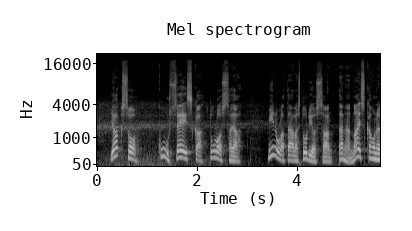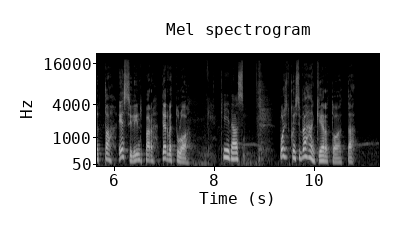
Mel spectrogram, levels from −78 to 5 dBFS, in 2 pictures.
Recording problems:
wind in the background; faint; throughout; 25 dB below the speech

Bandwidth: 18 kHz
